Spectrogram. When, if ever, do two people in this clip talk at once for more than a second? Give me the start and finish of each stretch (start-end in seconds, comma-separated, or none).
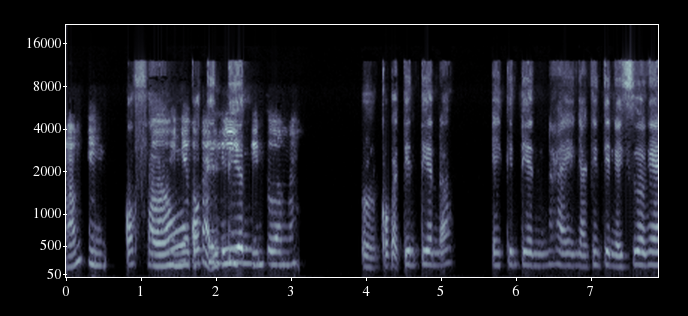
1.1-2.6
